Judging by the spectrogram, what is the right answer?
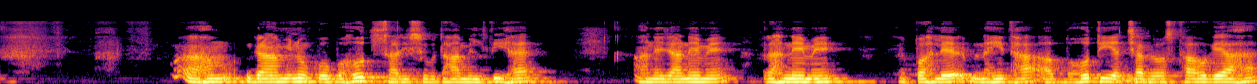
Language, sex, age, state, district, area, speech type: Hindi, male, 60+, Bihar, Samastipur, urban, spontaneous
